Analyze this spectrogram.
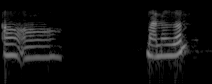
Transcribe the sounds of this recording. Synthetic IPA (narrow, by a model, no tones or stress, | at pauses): ɔ̃ɔ̃ | manuzɔn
